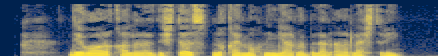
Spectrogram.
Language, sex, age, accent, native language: Uzbek, female, 19-29, Jizzax, Uzbek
